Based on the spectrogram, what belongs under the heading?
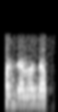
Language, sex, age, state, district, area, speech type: Assamese, female, 30-45, Assam, Dhemaji, rural, conversation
